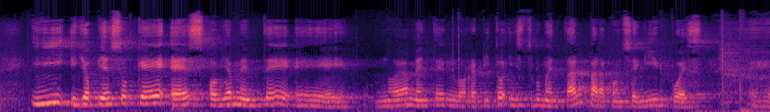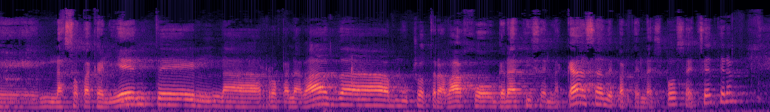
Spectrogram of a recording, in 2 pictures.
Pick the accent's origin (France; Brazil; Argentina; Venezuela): France; y además nuevamente como francesa, desgraciadamente siento una responsabilidad especial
